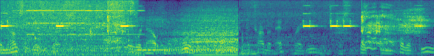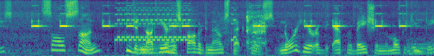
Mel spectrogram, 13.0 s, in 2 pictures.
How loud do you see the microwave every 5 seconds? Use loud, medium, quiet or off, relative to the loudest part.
loud, medium, medium.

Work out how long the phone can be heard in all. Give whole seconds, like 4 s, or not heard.
4 s.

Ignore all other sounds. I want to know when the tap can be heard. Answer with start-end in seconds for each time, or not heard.
0.0-2.1.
